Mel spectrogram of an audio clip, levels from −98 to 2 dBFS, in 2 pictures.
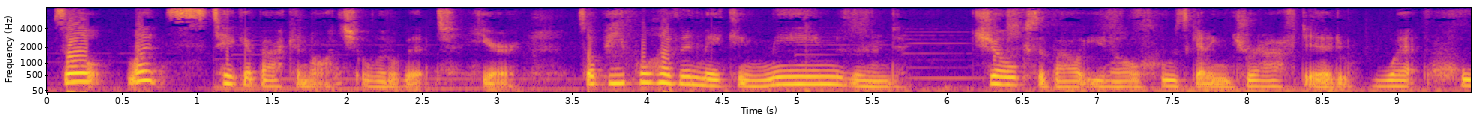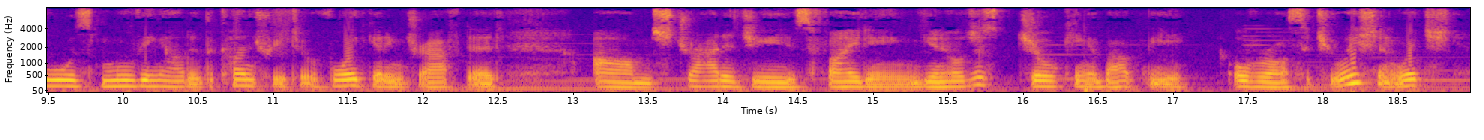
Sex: female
